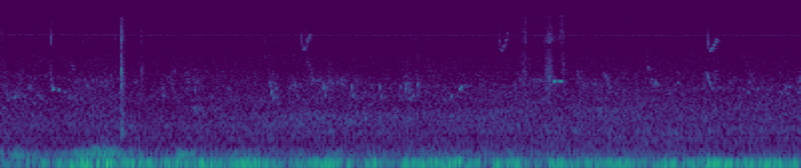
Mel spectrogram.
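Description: Scattered short bird chirps over a steady, uneven low rumble.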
